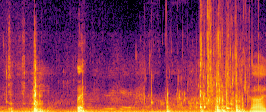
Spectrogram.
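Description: A plastic kayak being handled on the water: a series of sharp knocks and taps against the hull, loudest in a cluster near the end, over a low steady rumble of water and handling noise.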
